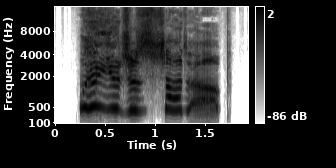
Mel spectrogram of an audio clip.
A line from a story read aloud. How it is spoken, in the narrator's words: She yelled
